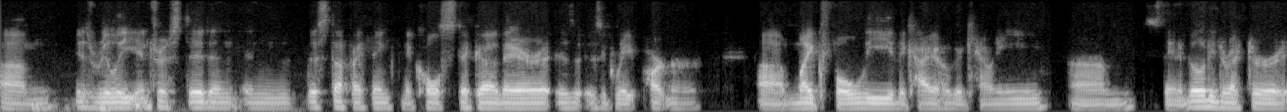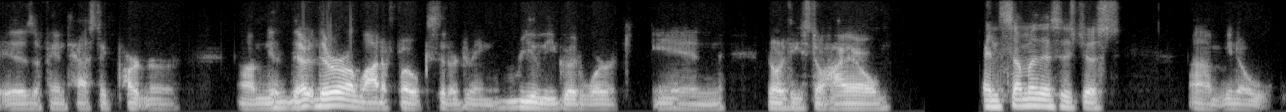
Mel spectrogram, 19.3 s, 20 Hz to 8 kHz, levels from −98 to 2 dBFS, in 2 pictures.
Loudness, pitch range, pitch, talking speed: -19 LUFS, 90-105 Hz, 95 Hz, 175 wpm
